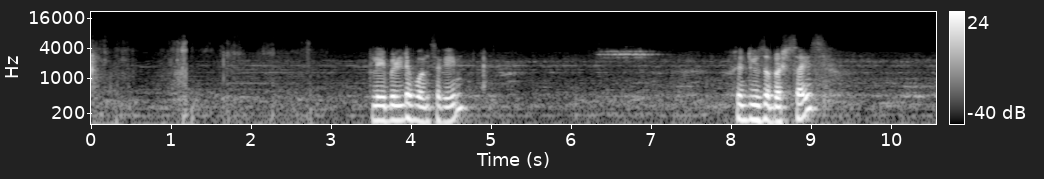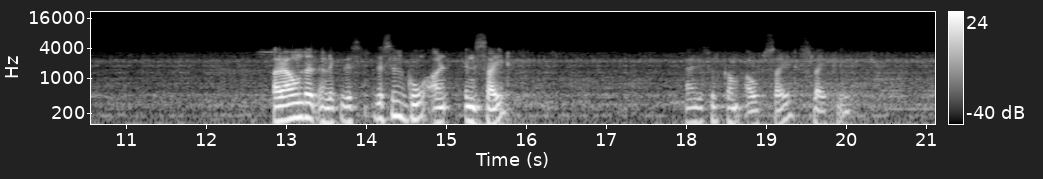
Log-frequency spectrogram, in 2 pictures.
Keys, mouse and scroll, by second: 4.9 click, 5.0 middle click, 5.0 right click, 6.3 click, 6.9-8.9 typing, 9.9 click, 11.6 click, 12.5 click, 13.2 click, 16.6 alt+click, 17.8 alt+click, 18.6 click, 19.0 click, 19.2 click, 20.1 click, 20.5 click, 20.8 alt+click, 21.0 click.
